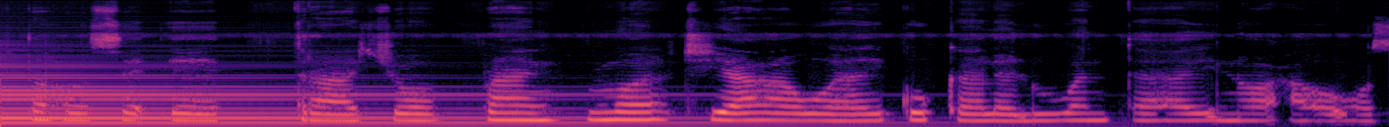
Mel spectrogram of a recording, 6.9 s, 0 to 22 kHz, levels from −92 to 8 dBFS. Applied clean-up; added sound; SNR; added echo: none; Acoustic guitar; 5 dB; none.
